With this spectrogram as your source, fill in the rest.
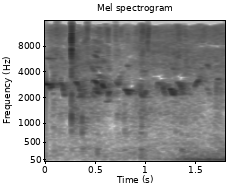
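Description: Hens clucking softly in a backyard coop, a few short close clucks with a low rumbling hum building underneath.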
